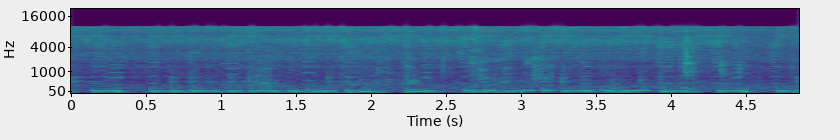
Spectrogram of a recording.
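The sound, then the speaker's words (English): Shrimp sizzle as they fry in a skillet, a steady, dense crackle that holds at a constant level throughout, with no talking. “So we're going to cook our shrimp about halfway and then we're going to build our sauce from that.”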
